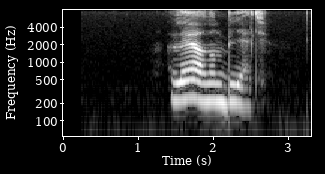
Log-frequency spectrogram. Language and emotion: Russian, angry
